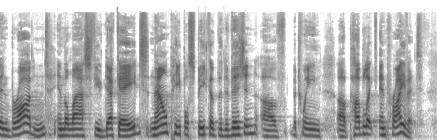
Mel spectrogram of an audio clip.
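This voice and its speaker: This man speaks at a fairly high pitch with a Southern US accent. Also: hardly any pauses. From US South, Georgia. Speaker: pastor. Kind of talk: sermon. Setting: church.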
